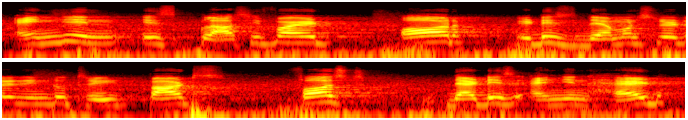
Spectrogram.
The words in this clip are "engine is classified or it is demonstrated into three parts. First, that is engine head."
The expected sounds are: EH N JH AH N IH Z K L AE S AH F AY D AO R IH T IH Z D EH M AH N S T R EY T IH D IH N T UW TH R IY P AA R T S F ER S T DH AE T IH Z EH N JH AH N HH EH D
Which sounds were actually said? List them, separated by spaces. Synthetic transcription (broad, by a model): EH N JH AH N IH Z K L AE S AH F AY D AO R IH T IH Z D EH M AH N S T R EY T IH D IH N T UW T R IY P AA R T S F ER S T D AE T IH Z EH N JH AH N HH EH D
